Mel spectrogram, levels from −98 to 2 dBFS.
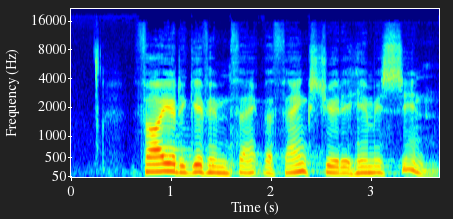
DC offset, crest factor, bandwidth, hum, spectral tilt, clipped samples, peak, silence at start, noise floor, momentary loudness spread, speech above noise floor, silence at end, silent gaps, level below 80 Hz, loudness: under 0.1%; 20 dB; 15 kHz; none; -6.5 dB/octave; under 0.1%; -6 dBFS; 0.25 s; -51 dBFS; 11 LU; 27 dB; 0 s; none; -68 dBFS; -25 LUFS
